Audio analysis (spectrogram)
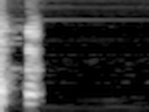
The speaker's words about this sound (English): Bless you, whoever is coughing.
